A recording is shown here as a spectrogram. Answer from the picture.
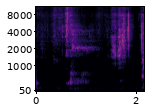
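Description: Faint rustle of paper pages being turned by hand in a handmade junk journal, twice: about half a second in and again about a second and a half in.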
